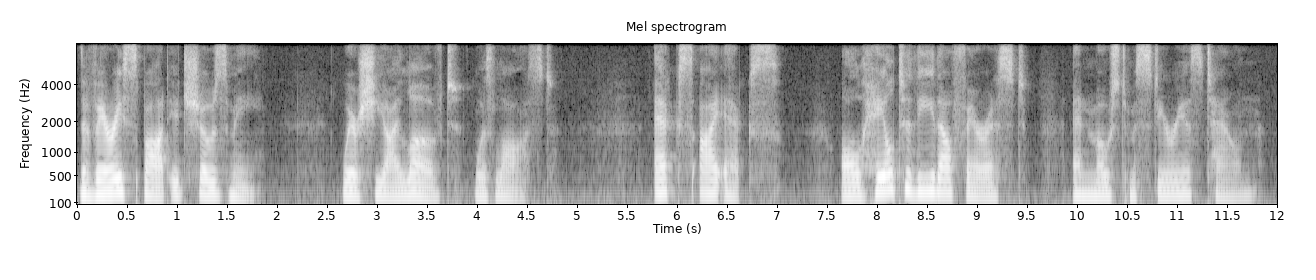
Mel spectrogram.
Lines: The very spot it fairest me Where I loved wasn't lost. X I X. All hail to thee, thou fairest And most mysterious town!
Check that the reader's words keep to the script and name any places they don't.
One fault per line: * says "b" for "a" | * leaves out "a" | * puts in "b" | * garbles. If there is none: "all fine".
* says "shows" for "fairest"
* puts in "she"
* says "was" for "wasn't"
